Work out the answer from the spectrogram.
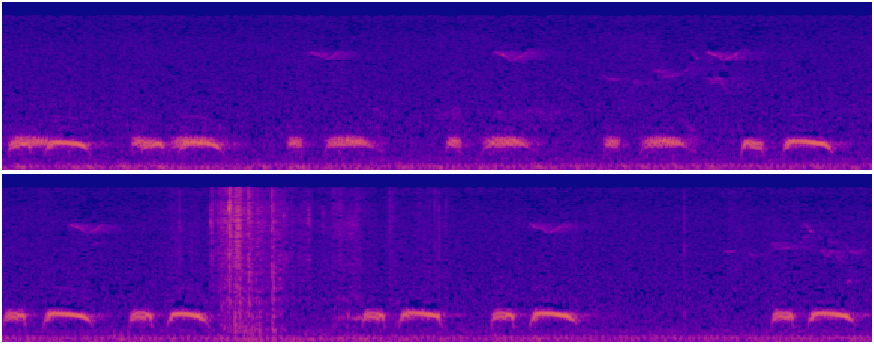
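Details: Dove cooing repeatedly, low arched notes in short-long pairs over about eleven seconds, interrupted by a loud rustling burst; faint high chirps from other birds in the distance.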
